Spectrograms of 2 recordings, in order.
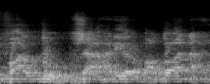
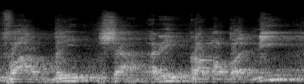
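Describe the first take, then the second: First: The final word ends with an 'a' vowel. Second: The final word ends with an 'i' vowel. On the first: The speaker calls it wrong. "itu salah itu" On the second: The speaker calls it right. "lafaznya betul"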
